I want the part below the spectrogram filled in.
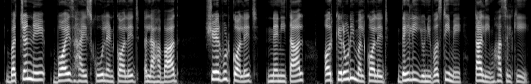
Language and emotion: Urdu, neutral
